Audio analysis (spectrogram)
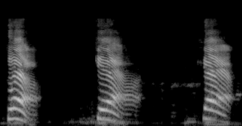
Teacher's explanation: kita melafatkan huruf kaf, tapi kita berikan cekungan, tentunya akan tebal.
